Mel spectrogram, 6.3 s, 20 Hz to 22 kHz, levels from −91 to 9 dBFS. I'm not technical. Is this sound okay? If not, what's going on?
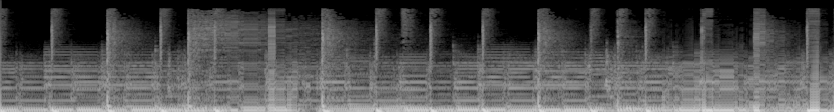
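No. From 1.71 to 2.35 s, and again from 4.97 s to the end, new audio likely arrived too slowly, so the system kept replaying a tiny slice of about 11 ms. That causes robotic sound from repeated short buffers: most of the real sound is skipped, leaving a flat, metallic buzz near 94 Hz.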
